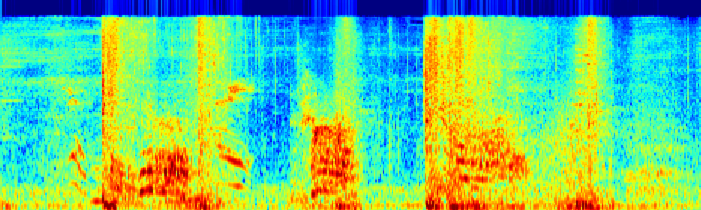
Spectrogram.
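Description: Swords clash and strike with sharp metallic blows.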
